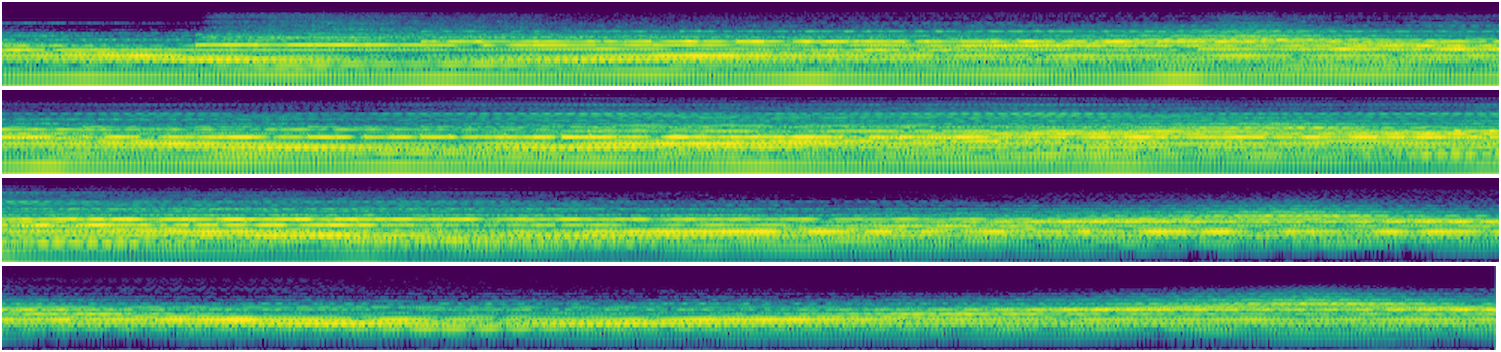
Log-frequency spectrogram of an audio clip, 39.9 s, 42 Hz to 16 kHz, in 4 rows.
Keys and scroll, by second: 3.7 space, 21.3 a, 22.4 z, 25.7 typing, 25.9 Return, 35.1 typing.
